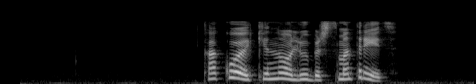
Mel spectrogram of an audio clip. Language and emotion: Russian, positive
